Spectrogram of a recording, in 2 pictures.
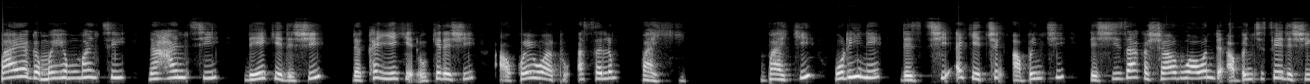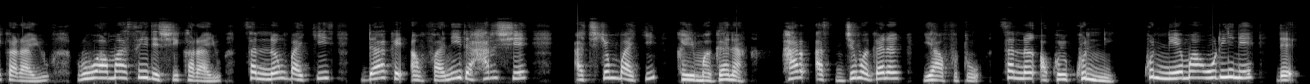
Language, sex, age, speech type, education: Hausa, female, 15-29, spontaneous, tertiary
